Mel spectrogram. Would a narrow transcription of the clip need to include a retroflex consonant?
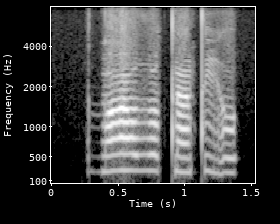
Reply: no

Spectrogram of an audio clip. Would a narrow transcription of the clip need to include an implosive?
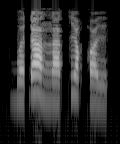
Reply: yes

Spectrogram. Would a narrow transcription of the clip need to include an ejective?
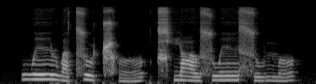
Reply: no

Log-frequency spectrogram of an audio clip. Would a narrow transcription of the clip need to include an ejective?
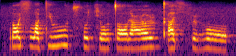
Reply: yes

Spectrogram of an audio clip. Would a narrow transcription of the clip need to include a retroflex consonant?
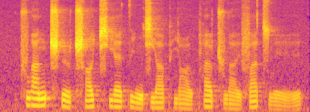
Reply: yes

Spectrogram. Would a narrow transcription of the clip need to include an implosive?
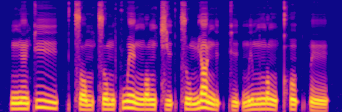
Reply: no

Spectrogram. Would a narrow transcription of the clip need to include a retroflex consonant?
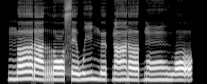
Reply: no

